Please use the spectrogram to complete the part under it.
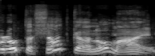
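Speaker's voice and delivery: very high, bad, stock leprechaun-style Irish accent. Reading a viewer's comment aloud as asked, in an attempted Irish accent. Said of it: "read Sean McManus's comment in appropriate accent".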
